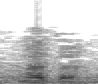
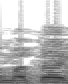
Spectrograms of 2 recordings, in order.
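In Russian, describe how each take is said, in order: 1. Ударение на первом слоге. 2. Ударение на втором слоге. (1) "ты можешь неправильно поставить ударение" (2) "Здесь уже мата. На второй слог"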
